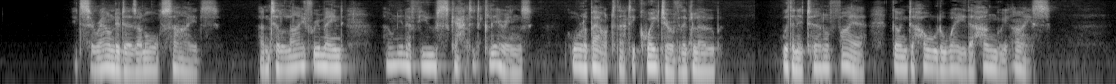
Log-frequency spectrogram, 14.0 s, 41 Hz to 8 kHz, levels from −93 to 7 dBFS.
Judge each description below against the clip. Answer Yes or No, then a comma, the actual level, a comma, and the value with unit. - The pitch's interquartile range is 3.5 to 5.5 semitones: Yes, average, 3.8 semitones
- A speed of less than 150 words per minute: Yes, average, 140 wpm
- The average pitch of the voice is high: No, low, 110 Hz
